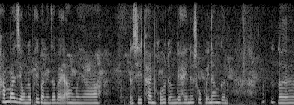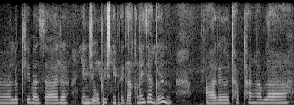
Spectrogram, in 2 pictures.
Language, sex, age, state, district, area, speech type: Bodo, female, 18-30, Assam, Baksa, rural, spontaneous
